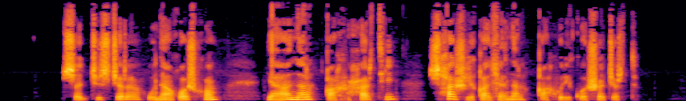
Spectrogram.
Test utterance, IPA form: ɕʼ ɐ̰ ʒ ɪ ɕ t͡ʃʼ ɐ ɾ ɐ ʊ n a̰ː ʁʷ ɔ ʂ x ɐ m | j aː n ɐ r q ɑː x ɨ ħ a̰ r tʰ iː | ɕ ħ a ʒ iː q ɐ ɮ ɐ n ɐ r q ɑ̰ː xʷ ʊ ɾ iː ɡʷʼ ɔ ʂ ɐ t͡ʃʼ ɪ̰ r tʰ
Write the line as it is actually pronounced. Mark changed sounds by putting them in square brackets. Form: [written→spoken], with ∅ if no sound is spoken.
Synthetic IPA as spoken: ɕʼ ɐ̰ [ʒ→d͡ʒ] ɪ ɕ t͡ʃʼ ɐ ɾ ɐ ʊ n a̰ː ʁʷ ɔ ʂ x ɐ m | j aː n ɐ r q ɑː x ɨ ħ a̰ r tʰ iː | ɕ ħ a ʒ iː q ɐ ɮ ɐ n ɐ r q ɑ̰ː xʷ ʊ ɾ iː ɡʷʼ ɔ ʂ ɐ t͡ʃʼ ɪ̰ r tʰ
